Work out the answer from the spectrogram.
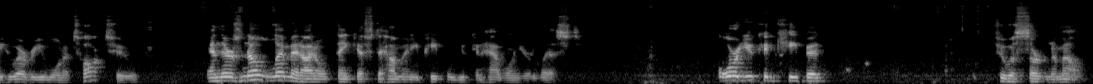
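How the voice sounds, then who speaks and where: Man casually explaining, mid-pitched voice. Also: bright, forceful tone. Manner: repeats himself, rambling explanations. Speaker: guest demonstrating a phone app.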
